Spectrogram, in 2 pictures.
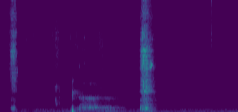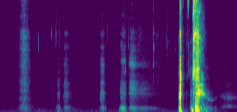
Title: having a good sneeze (m)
